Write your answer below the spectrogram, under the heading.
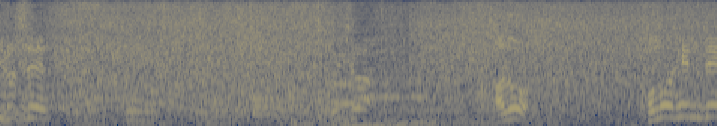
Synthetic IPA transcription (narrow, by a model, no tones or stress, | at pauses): ɾoɕ̬id̪es | koɲit͡siβa | ano | kʰo̞noɦẽ̞nd̪e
